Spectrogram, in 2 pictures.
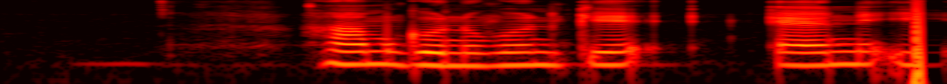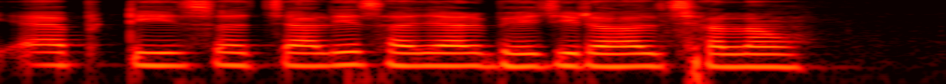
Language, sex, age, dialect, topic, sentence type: Maithili, male, 36-40, Bajjika, banking, statement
